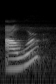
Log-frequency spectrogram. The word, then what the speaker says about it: hour: When the consonant h is silent, then what do we do? Example, an hour, an honor. You can see h is not pronounced here.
